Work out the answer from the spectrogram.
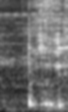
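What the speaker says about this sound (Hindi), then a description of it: "बर्तन हो गए इतने सारे सुबह सुबह धोने के लिए।" Dishes and pots being washed at a home sink on a busy morning, with a sharp clatter of metal utensils followed by a few lighter knocks and clinks, close and fairly quiet, no talk.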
